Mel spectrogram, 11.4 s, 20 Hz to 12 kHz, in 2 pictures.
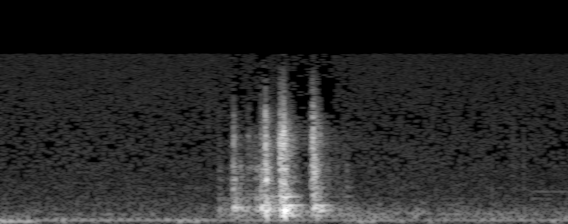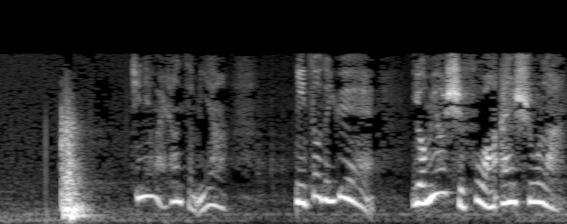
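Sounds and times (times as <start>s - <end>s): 
door being opened: 2.2s - 3.6s, 6.2s - 6.8s
speech: 7.0s - 11.3s.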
